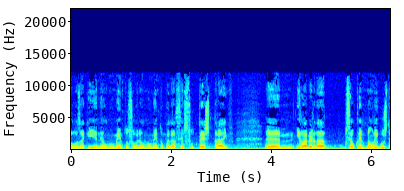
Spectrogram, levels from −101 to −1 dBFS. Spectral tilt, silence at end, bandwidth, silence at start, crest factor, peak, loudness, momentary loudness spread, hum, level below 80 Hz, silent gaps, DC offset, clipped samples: -6 dB/octave; 0 s; 12 kHz; 0 s; 18 dB; -16 dBFS; -36 LUFS; 12 LU; none; -50 dBFS; none; under 0.1%; under 0.1%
